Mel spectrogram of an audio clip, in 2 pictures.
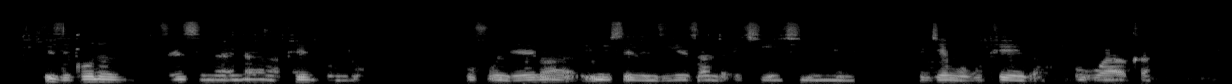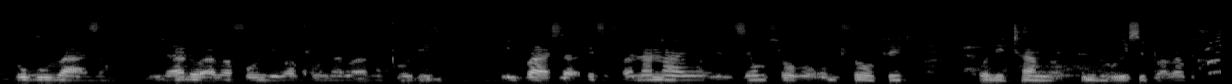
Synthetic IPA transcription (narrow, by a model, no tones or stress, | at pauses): iziǃɔlɔ | zezinanaŋapʰezulu | kufundʱɛlwa̰ḭmisɛɓend͡zʱijɛzand͡ɮʱa̰ʔet͡ʃʰʼijet͡ʃʰʼini | nd͡ʒʱɛŋok̬upʰɛk̬a̰ | uk̬wakʰa | uk̬uɓaːza | nd͡ʒʱalɔa̰ɓafundʱiβakʰɔnaɓaɓɛɡ͡ǃʱɔlɛ | impʼaɬaezifananajɔzom̩ɬɔɓɔum̩ɬɔpʰɛ | olitʰaŋaumbʱɛṵjisib̥ʱa̰k̬aɡ̥ʱwaː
